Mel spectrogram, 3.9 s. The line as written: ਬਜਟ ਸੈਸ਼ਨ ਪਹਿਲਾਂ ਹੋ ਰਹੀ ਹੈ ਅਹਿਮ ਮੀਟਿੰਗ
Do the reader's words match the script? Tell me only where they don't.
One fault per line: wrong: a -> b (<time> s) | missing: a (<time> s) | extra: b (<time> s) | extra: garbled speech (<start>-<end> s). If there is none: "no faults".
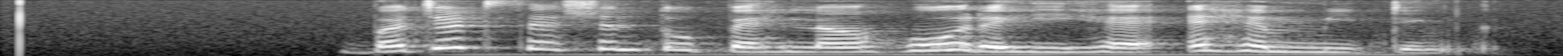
extra: ਤੋਂ (1.6 s)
